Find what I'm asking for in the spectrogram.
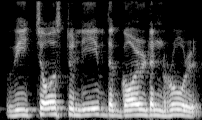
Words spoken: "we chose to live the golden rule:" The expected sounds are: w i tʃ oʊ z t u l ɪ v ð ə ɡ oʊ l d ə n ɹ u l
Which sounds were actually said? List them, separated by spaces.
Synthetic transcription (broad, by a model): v i tʃ oʊ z t u l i v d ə ɡ oʊ l d ə n ɹ u l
